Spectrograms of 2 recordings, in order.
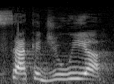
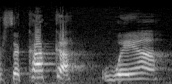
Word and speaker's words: Sacagawea: Some say my name is Sacagawea. Others say Sacagawea or Sakakawea or Sakajua.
